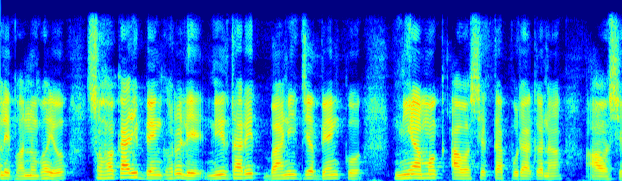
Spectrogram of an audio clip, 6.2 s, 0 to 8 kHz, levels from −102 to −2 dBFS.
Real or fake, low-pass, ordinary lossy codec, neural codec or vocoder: fake; 7.2 kHz; none; codec, 44.1 kHz, 7.8 kbps, Pupu-Codec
